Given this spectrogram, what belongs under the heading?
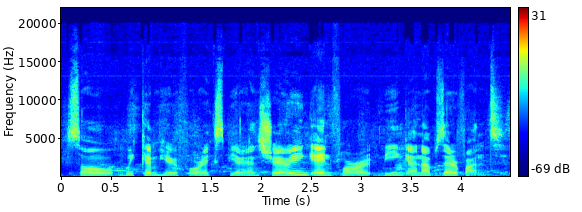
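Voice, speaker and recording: Gravelly Ethiopian woman, flat delivery. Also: fairly low pitch, a little slow. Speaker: election observer. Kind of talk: interview answer. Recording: crowd chatter behind.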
